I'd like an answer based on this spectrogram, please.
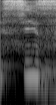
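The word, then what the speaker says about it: six: va faire la liaison en prononçant le X comme un Z par exemple j'ai 6 ans et donc on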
